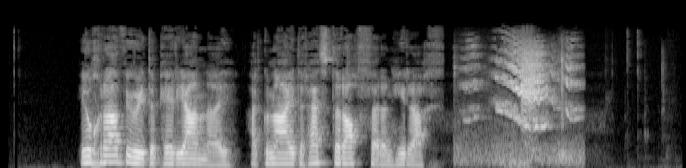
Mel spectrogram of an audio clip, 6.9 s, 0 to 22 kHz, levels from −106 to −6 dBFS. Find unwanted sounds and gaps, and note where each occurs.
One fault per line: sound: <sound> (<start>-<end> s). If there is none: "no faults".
sound: squeak (4.5-5.9 s)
